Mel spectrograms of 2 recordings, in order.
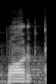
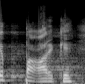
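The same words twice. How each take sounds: First: "पॉर्क" with an open aw, as pork; wrong AW vowel. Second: "पार्क" with a long aa before r; correct AA vowel. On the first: Teacher showing children a misreading of park, "पॉर्क" as pawrk. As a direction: say "पॉर्क" with aw instead of aa. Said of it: "ऐसे कुछ नहीं पढ़ना है". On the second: Teacher reading out P-A-R-K, "पार्क" with long aa. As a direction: say "पार्क" as paark. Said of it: "इसे हम पढ़ेंगे पार्क". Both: Shown as a demonstration.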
